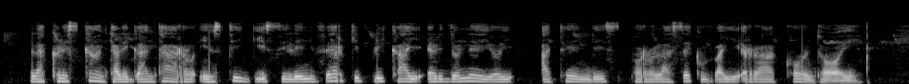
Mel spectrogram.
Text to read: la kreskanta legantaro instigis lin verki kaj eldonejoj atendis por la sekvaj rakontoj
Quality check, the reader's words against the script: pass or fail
fail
